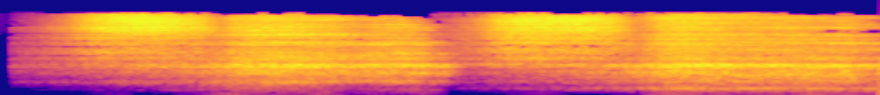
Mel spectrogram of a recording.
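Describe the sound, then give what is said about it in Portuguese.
Heavy, forceful breathing with about four long, harsh, airy breaths in a steady rhythm, each a loud hissing rush of air with only brief pauses between them. No voices are heard. “Até que ela passa a ouvir a respiração. Forte e ofegante.”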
